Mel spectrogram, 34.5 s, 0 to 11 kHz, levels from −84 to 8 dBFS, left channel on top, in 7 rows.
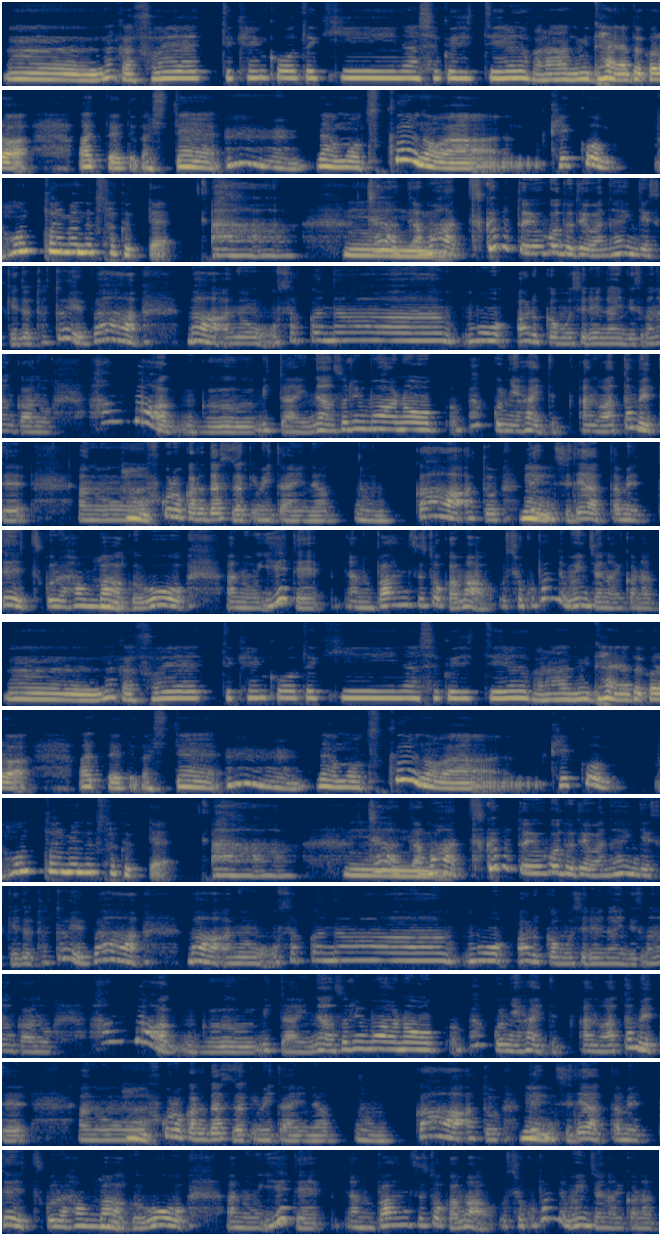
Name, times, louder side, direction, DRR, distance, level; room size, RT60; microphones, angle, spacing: voice 1, 0.0-6.6 7.3-9.5 9.8-11.1 12.4-13.2 25.6-25.8 28.6-28.8 30.3-30.5, left 3 dB, 30° left, 0.3 m, -27 dB
voice 2, 6.6-7.2 11.4-34.5, equal, 55° left, 0.9 m, -34 dB
3.1 x 2.1 x 2.3 m
head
